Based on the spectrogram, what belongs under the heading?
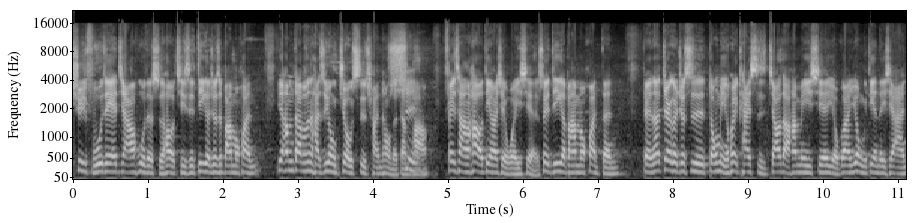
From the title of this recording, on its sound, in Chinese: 2021 Energy Taiwan智慧能源週-Live Podcast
